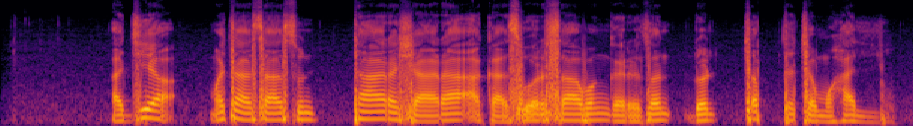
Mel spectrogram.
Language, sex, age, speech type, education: Hausa, male, 46-60, read, secondary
